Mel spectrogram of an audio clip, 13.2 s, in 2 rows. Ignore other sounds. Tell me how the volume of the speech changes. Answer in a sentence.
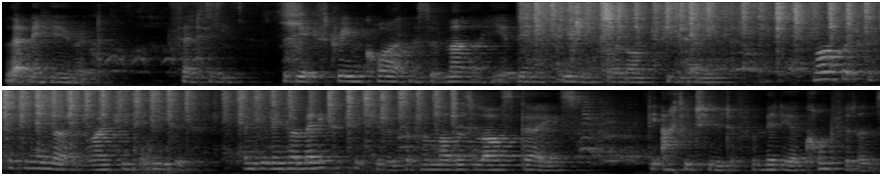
The volume of the speech stays about the same.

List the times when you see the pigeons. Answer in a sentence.
The pigeons can be heard from 3.9 to 10.2 s.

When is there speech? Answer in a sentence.
You can hear the speech from 0.0 to 13.1 s.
